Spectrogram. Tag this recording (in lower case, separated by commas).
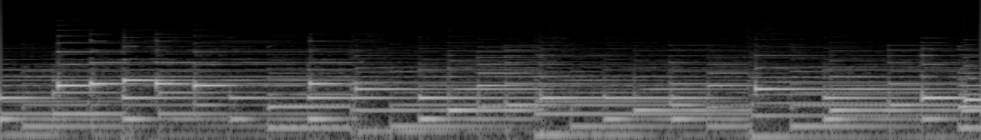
lullaby, music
